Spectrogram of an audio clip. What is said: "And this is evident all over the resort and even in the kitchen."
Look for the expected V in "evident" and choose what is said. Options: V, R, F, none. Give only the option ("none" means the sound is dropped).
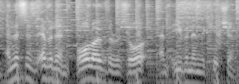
V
